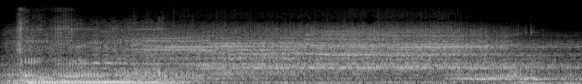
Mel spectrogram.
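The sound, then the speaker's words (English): A deep, sustained Thargoid alien roar issued from the HIP 22460 system, loud, with a grinding, rumbling texture and layered droning tones that hold steady for several seconds before easing slightly at the end. “There was a roar of triumph, of pain, or perhaps a summons, issued from HIP 22460 when the Thargoids gained their victory there.”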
